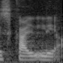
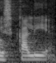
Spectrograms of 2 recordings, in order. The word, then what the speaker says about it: Scalia: y el fallecido escalia juez scalia o escalía se puede pronunciar de las dos maneras ese debate tuvo lugar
